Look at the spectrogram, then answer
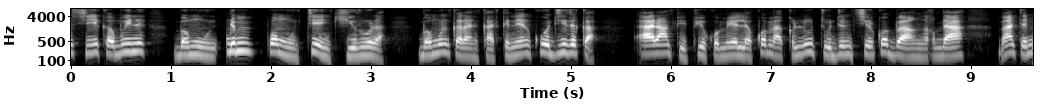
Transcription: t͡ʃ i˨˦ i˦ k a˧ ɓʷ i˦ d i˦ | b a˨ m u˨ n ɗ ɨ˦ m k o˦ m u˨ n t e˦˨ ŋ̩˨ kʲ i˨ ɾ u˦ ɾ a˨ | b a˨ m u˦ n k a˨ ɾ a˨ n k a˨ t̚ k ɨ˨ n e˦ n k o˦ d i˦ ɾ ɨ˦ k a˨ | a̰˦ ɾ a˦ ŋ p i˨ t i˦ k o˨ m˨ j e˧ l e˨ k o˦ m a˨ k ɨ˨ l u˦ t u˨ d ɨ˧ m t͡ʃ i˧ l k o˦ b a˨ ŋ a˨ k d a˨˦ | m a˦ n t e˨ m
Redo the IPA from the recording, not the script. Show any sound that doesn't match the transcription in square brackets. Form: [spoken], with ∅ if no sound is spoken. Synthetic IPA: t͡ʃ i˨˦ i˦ k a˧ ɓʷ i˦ [n] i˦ | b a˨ m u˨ n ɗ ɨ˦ m k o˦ m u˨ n t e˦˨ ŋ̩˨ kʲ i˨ ɾ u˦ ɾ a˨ | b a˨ m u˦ n k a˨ ɾ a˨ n k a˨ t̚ k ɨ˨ n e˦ n k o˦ d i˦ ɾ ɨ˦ k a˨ | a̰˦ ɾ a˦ ŋ p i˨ [p] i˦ k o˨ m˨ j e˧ l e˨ k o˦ m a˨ k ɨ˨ l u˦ t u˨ d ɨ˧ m t͡ʃ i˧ [ɾ] k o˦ b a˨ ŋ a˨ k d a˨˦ | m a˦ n t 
